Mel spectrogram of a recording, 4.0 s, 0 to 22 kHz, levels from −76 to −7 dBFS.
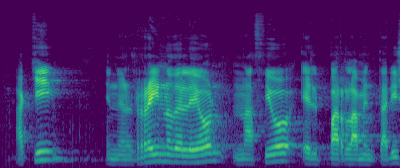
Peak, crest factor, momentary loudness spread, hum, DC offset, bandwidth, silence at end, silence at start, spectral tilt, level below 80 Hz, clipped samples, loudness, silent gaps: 0 dBFS; 24 dB; 14 LU; none; under 0.1%; 16 kHz; 0 s; 0.15 s; -2 dB/octave; -78 dBFS; under 0.1%; -22 LUFS; none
